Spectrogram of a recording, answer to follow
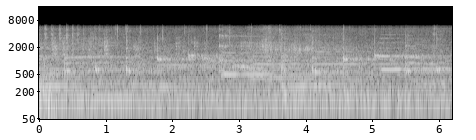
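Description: Music from an outdoor show soundtrack: short held and plucked notes stepping between pitches over a rapid ticking, clicking texture.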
